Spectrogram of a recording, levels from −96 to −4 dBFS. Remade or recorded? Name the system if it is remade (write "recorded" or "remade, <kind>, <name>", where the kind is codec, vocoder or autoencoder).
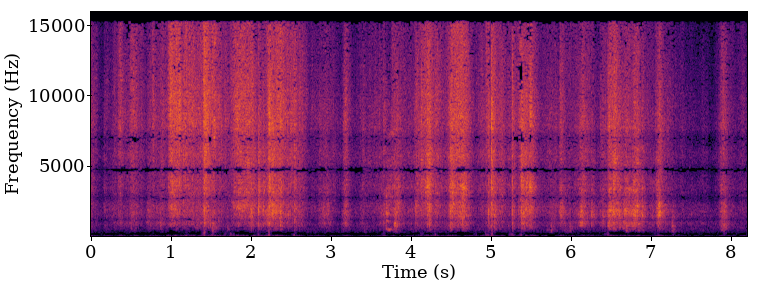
recorded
